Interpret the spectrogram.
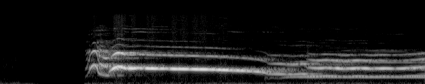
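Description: Grey wolf howling: one long howl that starts about a second in, slides slowly down in pitch, then breaks abruptly lower past halfway and is held.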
